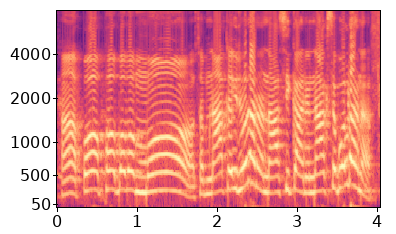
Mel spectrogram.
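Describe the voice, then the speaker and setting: A man's voice: very high-pitched, quick pace, sharp tone. A young man teaches grammar in a classroom. He drills his students, firing questions and repeating their answers back to them.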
